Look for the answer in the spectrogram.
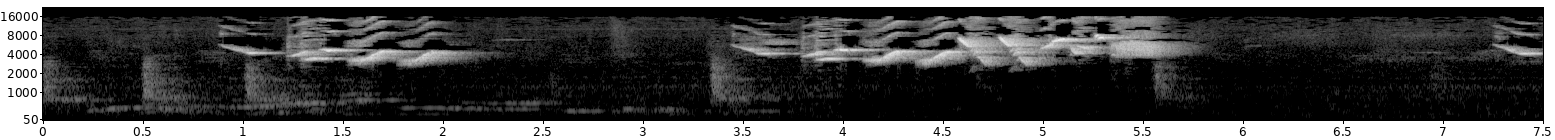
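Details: Double-collared seedeater, a steel-breasted coleiro, singing in an online web tournament stage: two loud bursts of rapid high whistled and trilled notes, each about 1.5 seconds, with brief low murmurs between.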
